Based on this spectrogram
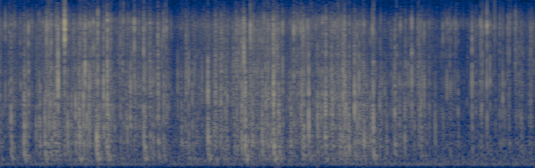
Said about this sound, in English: So what was it? Just iceberg lettuce. So what I'm doing is I'm just pressing down and rolling the lettuce on the table.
